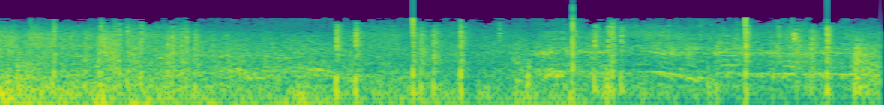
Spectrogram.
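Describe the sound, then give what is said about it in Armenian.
Rocket artillery and tank guns fire during a military exercise in the Alagyaz mountains. Many sharp cracks and booms crowd together in a dense, irregular barrage over a constant rumbling background. “Բավականին մեծ թվով ռեակտիվ հրետանի օգտագործվեց, տանկերից ու հատուկ նշանակետից ռմպակոծվում էր Ալագյազի սարերը։”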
